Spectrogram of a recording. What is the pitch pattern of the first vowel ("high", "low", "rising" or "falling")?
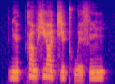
high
